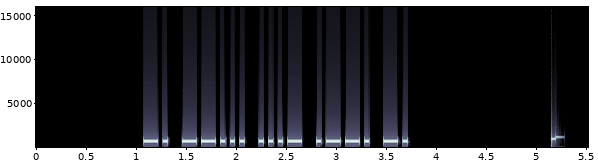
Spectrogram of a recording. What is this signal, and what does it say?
Morse code, heard as a keyed tone, about 25 wpm, 700 Hz. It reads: N7VPN
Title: USA Call Signs - 5 Characters - 3x Character Spacing - 25wpm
